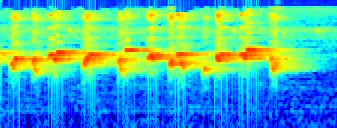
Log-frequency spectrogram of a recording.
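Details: Bursts of rich, bubbling whistles from a vigorously singing sooty-headed bulbul, the phrases rising and dipping before the song fades out at the end.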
